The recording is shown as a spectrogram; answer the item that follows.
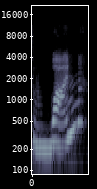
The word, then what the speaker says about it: one: For example, how do we pronounce the O here? Wa. One. And how about the W here? Week.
